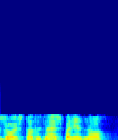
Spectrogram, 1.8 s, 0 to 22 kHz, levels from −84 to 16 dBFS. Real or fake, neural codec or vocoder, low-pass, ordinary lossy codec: real; none; 7.2 kHz; AAC, 16 kbps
